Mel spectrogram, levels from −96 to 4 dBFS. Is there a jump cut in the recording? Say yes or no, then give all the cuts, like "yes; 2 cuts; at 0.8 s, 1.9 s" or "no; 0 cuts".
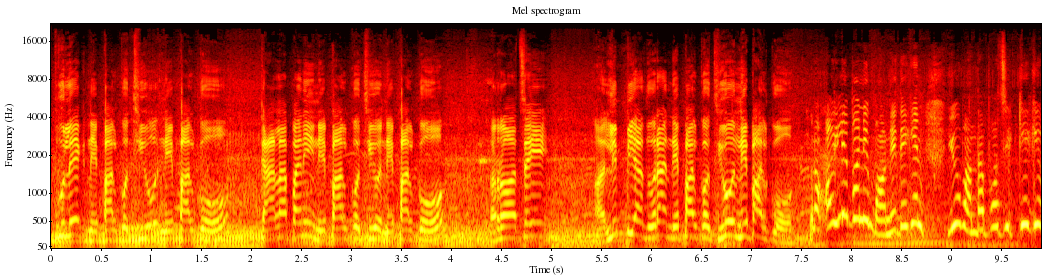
yes; 1 cut; at 7.6 s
